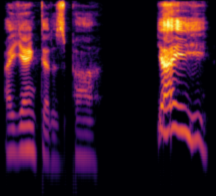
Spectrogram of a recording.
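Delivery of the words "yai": high, sudden yelp; much higher, louder startled cry. A narrator's reading. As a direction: jump at the yank. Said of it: "he said".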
